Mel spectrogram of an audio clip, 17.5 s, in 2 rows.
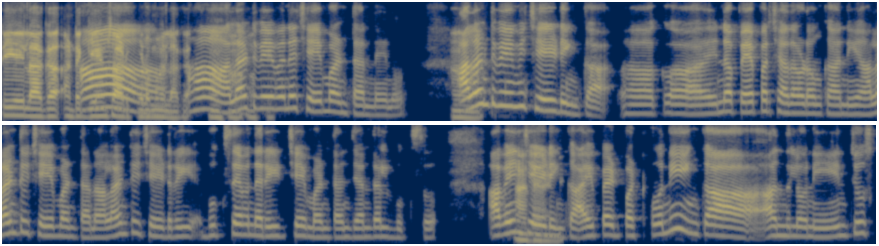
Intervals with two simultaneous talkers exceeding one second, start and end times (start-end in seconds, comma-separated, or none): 0.9-2.7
